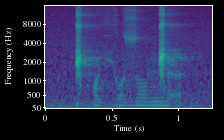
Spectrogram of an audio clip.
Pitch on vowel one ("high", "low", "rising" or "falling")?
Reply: low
